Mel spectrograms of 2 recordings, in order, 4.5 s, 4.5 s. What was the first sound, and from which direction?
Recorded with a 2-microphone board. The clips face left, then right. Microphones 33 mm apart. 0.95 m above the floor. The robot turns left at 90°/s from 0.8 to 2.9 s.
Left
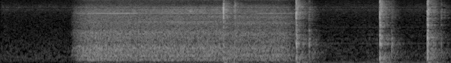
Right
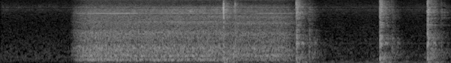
Typing on a keyboard, 20° left (ahead or behind).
